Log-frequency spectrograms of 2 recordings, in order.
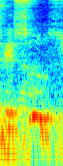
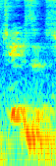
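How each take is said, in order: First: The name is pronounced the Spanish way. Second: The name is pronounced the English way. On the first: It refers to a laid-back local guy. "ripped jeans, smells like weed, three hours late" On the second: It refers to the holy religious figure. "if it's all beautiful, holy, robes, died on the cross"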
